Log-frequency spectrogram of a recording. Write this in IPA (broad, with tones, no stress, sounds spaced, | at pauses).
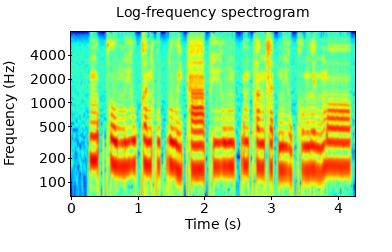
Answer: ŋ ɐ˥ p̚ t̪ʰ o˨ w m iː˧ w k ɐ˧ n kʷ ɐ˨˥ p̚ l uː˨˩ j pʰ aː˧ pʰ iː˧ w ŋ ɪ˨˥ k̚ ɐ˥ n pʰ ɐ˥ ŋ s ɐ˧ t̚ m iː˨˩ w kʰ ʊ˧ ŋ l ɪ˨˥ ŋ m ɔː˥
